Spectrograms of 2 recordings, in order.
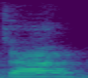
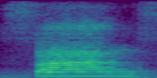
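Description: First: It starts with a j sound. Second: It starts with an s sound. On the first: This is the Northern Thai form. "จะออกจ้างนะครับจอจาน" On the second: This is the Isan form. "อีสานเนี่ยสร้างซอโซ่"

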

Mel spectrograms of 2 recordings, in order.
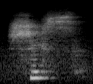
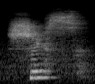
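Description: No difference in how they are said.

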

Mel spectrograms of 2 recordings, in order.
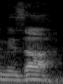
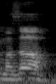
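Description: First: The first vowel is 'i'. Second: The first vowel is 'a'. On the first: The speaker calls it right. "सही तलफ़ुज़ है मिजाह, मीम के नीचे ज़ेर है" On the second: The speaker calls it wrong. "लेकिन अक्सर मजाह ... ये गलत है"

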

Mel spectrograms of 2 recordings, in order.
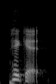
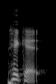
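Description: First: The two syllables are joined into one word. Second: The same.

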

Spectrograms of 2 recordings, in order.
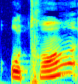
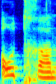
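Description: First: The name is pronounced with French sounds. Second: The name is pronounced with German sounds. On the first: "ich denke, man spricht das französisch aus" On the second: "jetzt spreche ich es deutsch aus"

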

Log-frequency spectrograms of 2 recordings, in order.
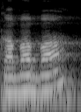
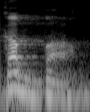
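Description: First: Two b sounds are separated by a vowel. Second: The b is held as one doubled consonant. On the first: The speaker calls it wrong. "It will be pronounced not kababa" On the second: The speaker calls it right. "but kabba"

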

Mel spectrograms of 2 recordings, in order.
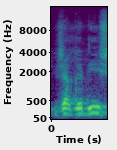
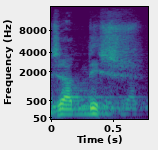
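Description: First: The name is said with three syllables. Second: The name is said with two syllables. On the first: This is the full, proper form of the name. "Jagadish is a proper name and a proper pronunciation" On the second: This is the everyday way of saying the name. "Now we say Jagdish"

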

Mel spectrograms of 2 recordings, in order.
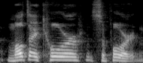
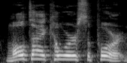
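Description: First: It is said with a neutral accent. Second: It is said with a country accent. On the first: The speaker calls it right. "that doesn't sound as bad" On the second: The speaker calls it wrong. "I said that like a country person"

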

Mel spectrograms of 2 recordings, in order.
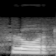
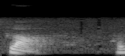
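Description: First: The word rhymes with door. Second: The word rhymes with tower. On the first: The speaker calls it wrong. "बहुत से लोग इसको फ्लावर और फ्लोर कहते हैं, but दोनों ही गलत हैं।" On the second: The speaker calls it right. "दोनों का प्रोनंसिएशन फ्लावर है"

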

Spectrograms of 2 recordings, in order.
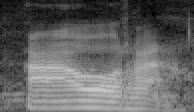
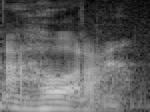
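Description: First: The h is silent. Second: The h is pronounced. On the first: The speaker calls it right. "huruf H itu ya tidak diucapkan" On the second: The speaker calls it wrong. "bukan ahora"

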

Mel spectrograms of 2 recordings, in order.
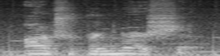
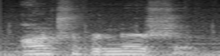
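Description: No difference in how they are said.

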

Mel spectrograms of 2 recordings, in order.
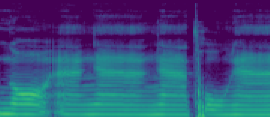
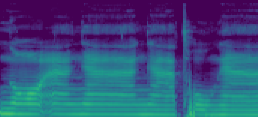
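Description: No difference in how they are said.

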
